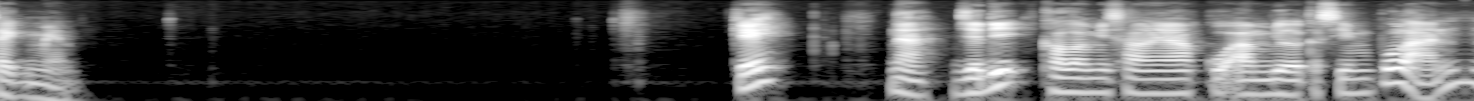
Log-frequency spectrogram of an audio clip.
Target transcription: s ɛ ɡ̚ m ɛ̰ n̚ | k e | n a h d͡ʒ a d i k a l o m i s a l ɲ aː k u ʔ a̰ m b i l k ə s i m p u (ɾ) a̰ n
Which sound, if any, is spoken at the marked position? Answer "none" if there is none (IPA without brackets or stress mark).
l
